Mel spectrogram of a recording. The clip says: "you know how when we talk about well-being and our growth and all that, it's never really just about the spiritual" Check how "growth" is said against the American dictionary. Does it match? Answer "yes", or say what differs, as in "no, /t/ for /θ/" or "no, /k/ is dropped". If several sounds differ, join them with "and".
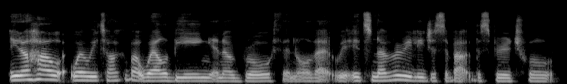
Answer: yes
